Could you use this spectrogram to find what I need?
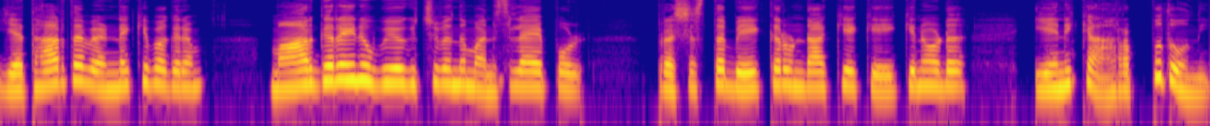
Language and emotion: Malayalam, disgusted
